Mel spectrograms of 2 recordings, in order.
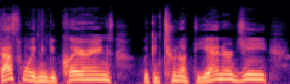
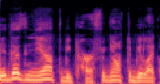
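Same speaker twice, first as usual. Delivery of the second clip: usual speaking voice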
